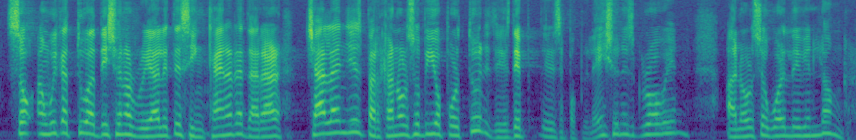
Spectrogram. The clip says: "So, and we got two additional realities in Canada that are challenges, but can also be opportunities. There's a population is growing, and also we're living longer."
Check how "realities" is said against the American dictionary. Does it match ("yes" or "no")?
no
